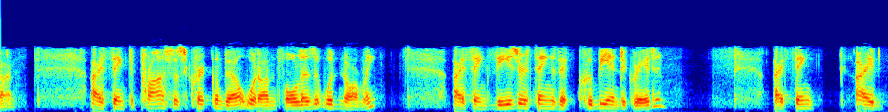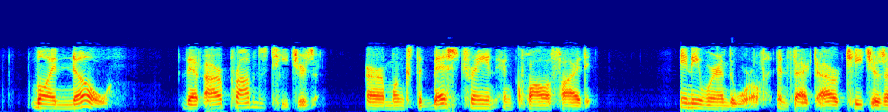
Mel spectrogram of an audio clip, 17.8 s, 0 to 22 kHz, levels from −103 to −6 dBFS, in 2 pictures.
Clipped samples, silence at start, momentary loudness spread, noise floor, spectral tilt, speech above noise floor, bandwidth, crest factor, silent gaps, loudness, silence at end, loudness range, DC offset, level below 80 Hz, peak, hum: under 0.1%; 0 s; 15 LU; -84 dBFS; -8.5 dB/octave; 60 dB; 4.4 kHz; 18 dB; none; -25 LUFS; 0 s; 2 LU; under 0.1%; -70 dBFS; -8 dBFS; none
